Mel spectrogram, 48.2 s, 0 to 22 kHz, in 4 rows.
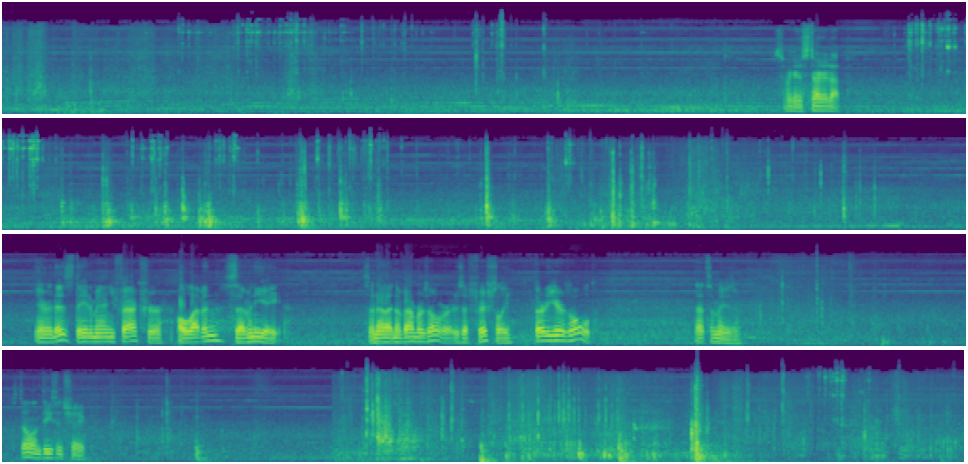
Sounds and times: Speech: 9.7 - 10.5, 24.5 - 27.7, 28.6 - 31.5, 32.8 - 33.4, 36.3 - 37.2.

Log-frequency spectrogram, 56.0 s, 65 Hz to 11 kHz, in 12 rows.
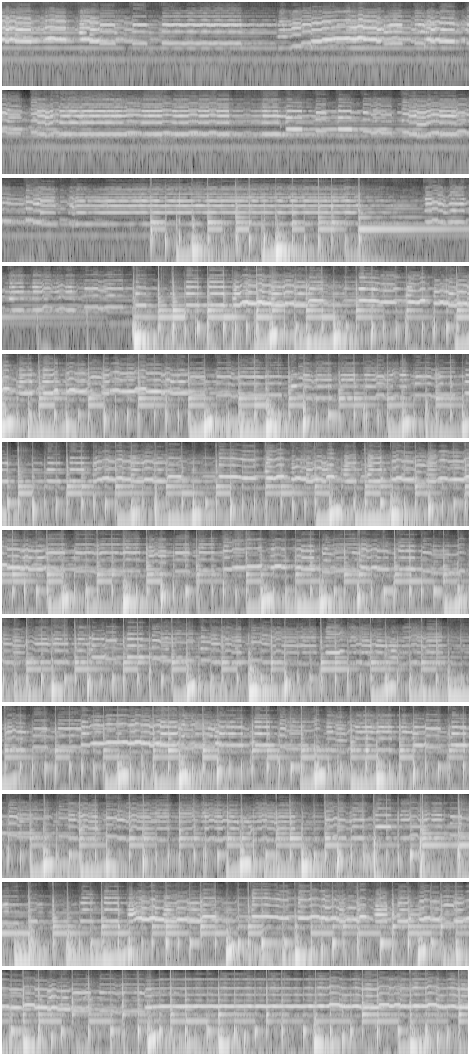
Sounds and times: Music: 0.0 - 56.0.

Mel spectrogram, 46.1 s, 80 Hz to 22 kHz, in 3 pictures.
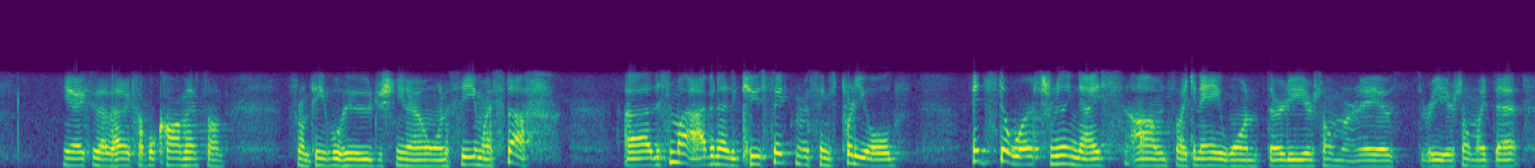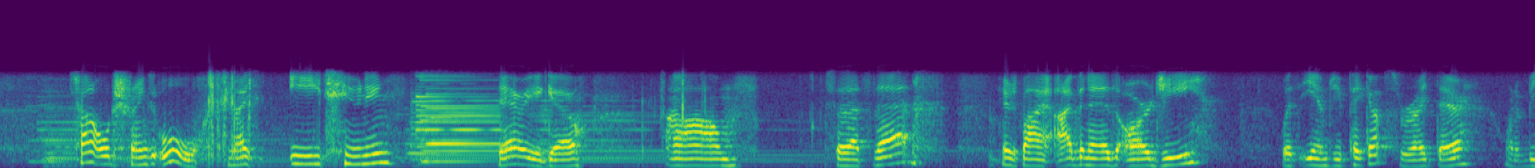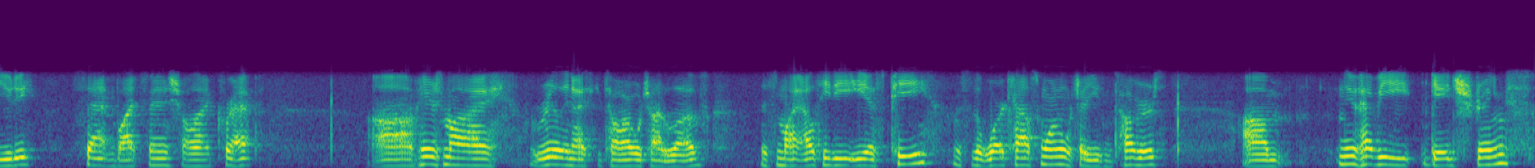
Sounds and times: Speech: 0.6 - 2.3, 2.9 - 15.3, 16.1 - 19.4, 20.4 - 21.2, 22.0 - 23.0, 23.6 - 27.6, 28.2 - 33.4, 34.4 - 42.4, 43.1 - 46.0
Acoustic guitar: 15.3 - 26.2
Strum: 15.6 - 26.6.

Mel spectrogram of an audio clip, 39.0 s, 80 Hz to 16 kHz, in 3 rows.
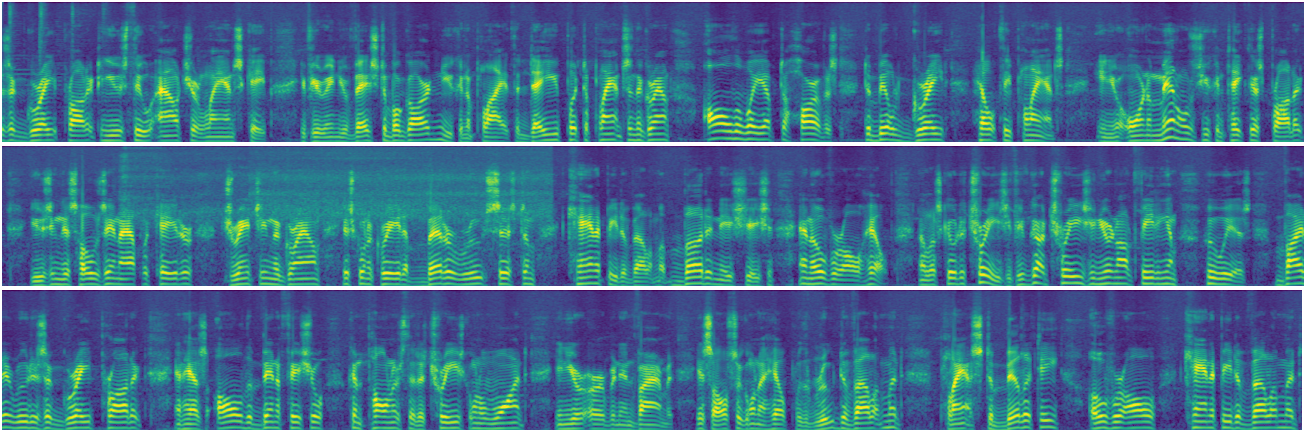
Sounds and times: Speech: 0.0 - 39.0
Spray: 14.1 - 18.6.

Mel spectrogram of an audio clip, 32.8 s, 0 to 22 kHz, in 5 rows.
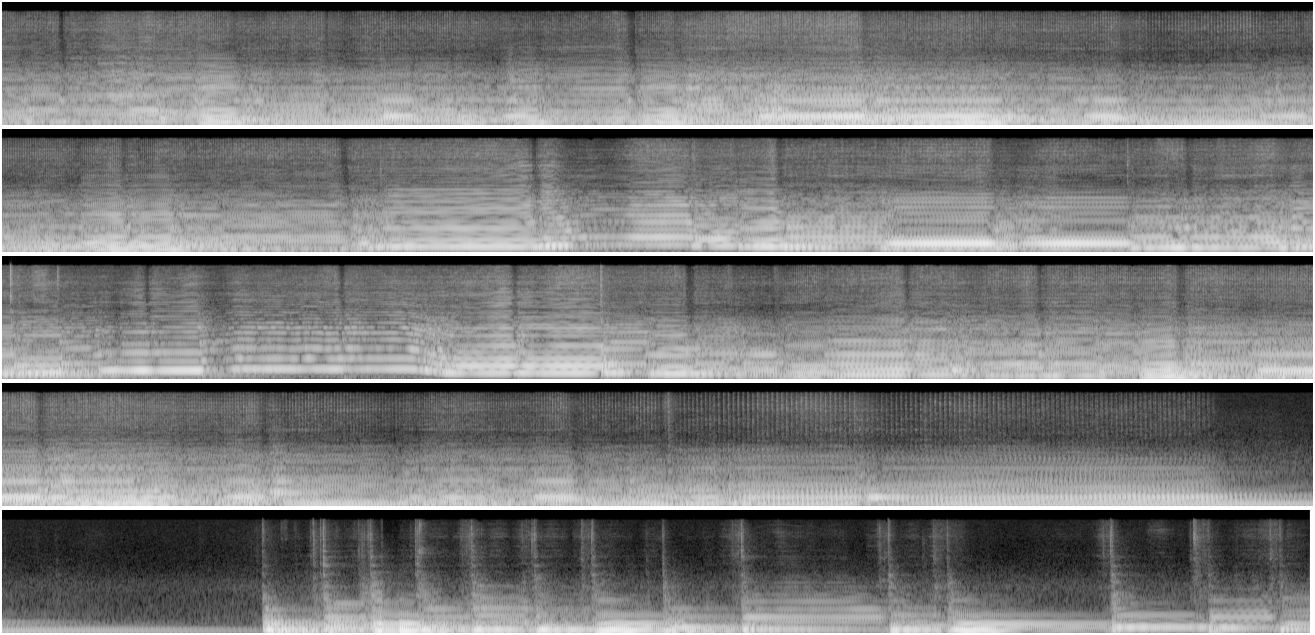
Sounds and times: Double bass: 0.0 - 32.7.

